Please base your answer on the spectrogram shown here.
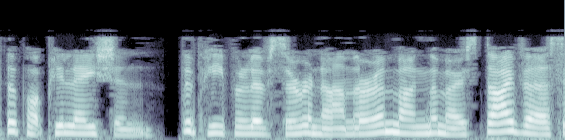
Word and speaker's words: Suriname: in the English pronunciation, Suriname, or Suriname. In Dutch, the official language of Suriname, the pronunciation is Suriname, with the main stress on the third syllable and a schwa terminal vowel.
